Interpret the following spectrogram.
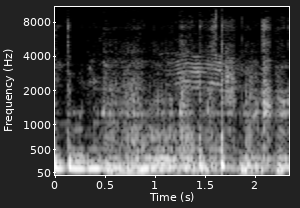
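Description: Solo beatboxing into a handheld microphone. A held low hummed note gives way to a deep sustained bass drone with a wavering high overtone, then sharp percussive hits come in near the end.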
